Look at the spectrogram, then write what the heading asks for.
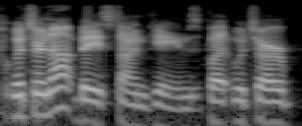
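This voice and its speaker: A man's voice: medium pitch, expressive, moderate pace, pushed and bright, highs cut off. A man co-hosting a podcast, chatting casually about films in a rambling, enthusiastic way. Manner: rambling, enthusiastic explaining, frequent "like". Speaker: podcast co-host. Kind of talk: casual film chat.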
